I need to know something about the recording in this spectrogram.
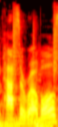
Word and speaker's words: Paso Robles: This is honestly a big, bold red from Paso Robles, which is how the locals say it.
